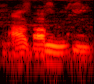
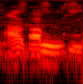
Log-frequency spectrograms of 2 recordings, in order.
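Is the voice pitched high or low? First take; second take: low; low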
